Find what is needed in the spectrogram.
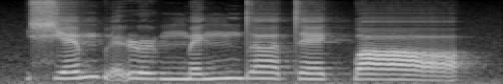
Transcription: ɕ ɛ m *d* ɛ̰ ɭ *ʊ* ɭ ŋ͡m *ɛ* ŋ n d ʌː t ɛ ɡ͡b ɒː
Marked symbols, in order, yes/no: no, yes, yes

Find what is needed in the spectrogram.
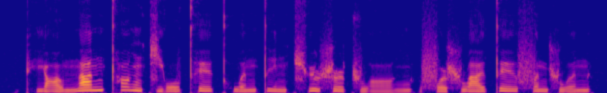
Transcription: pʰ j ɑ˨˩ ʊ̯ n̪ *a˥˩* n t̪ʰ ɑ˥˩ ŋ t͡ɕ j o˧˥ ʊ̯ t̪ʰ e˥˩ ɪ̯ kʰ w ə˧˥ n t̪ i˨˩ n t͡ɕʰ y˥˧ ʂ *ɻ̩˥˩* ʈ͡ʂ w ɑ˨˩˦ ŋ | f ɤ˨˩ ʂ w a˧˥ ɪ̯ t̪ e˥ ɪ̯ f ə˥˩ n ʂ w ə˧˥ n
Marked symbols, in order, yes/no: no, yes

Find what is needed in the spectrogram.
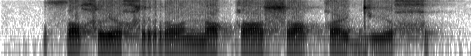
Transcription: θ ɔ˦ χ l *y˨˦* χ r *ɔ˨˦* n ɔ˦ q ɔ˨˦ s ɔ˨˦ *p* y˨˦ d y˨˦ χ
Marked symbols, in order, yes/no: yes, yes, no

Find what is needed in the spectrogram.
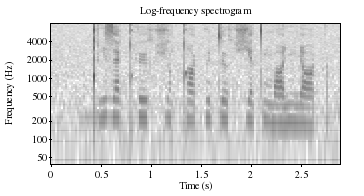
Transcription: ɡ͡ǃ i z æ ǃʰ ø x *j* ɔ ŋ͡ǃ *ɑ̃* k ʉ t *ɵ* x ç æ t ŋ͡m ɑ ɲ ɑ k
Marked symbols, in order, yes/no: no, no, yes

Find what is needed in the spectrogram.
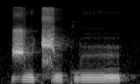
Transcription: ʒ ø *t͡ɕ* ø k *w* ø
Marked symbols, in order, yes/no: yes, yes

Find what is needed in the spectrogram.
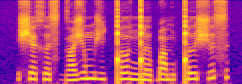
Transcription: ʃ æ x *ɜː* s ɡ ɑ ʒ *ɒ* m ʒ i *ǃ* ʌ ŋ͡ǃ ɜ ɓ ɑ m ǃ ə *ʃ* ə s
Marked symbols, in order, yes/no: no, no, yes, yes

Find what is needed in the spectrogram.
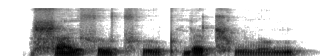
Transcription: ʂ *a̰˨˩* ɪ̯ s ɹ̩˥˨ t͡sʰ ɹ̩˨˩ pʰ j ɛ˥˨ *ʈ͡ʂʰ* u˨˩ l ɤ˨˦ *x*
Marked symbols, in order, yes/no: no, yes, no

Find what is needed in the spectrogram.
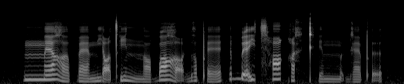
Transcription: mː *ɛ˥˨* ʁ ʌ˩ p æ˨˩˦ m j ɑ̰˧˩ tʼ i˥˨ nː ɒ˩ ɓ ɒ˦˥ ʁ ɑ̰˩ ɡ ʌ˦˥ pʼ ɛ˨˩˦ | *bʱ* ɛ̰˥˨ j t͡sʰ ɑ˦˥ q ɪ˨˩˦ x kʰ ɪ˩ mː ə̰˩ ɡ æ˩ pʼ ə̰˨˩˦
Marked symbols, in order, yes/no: no, no

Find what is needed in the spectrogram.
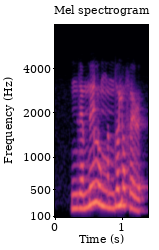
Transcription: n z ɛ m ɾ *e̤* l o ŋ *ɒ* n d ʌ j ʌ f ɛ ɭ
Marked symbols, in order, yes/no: no, no

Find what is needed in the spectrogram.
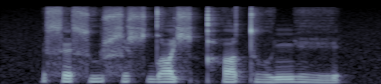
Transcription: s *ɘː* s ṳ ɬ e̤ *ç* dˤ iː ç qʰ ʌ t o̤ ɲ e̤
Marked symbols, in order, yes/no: no, yes

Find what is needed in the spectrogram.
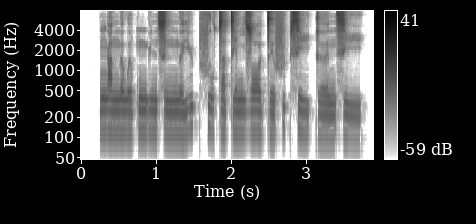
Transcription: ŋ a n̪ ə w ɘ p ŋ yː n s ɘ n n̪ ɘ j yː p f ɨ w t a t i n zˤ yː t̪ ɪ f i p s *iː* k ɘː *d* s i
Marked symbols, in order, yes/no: yes, no

